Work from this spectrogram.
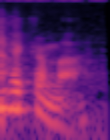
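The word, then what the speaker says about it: jicama: disc and take an 8 O piece of hikma and this is peeled so you want to have the peeled weight and hikma is spelled j i c m a if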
